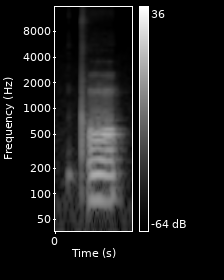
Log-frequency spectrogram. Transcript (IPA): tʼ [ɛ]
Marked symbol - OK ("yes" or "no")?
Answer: yes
